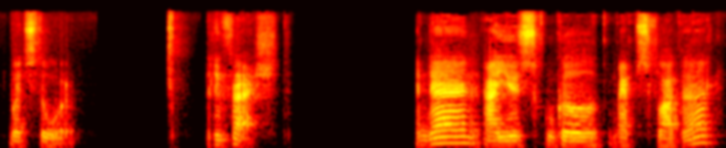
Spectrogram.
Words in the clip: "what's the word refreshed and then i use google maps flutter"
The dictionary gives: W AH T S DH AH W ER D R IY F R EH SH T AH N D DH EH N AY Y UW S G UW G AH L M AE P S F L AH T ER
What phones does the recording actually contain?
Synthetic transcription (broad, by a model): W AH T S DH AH W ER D R IY F R EH SH T AH N D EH N AY Y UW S G UW G AH L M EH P S F L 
